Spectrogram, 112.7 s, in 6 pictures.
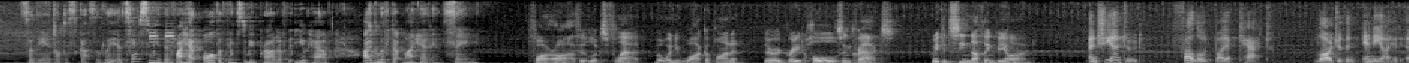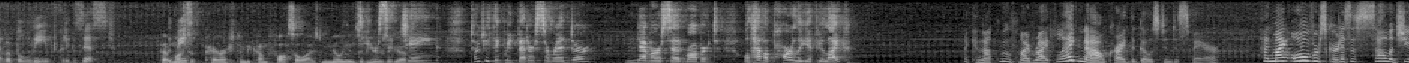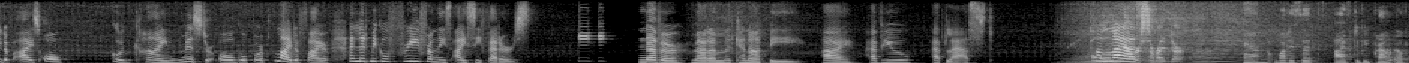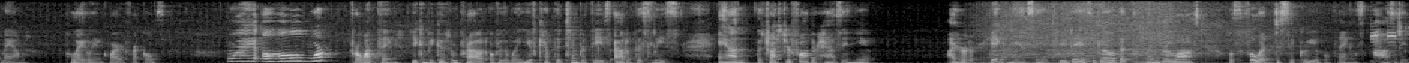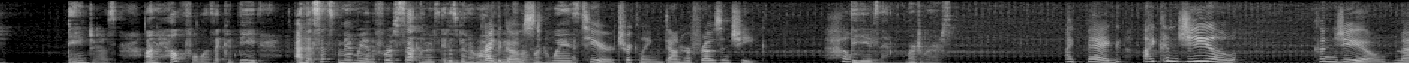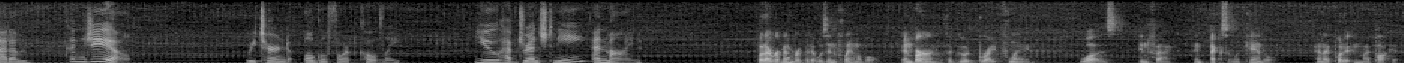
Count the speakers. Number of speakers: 6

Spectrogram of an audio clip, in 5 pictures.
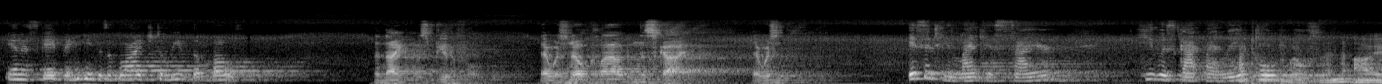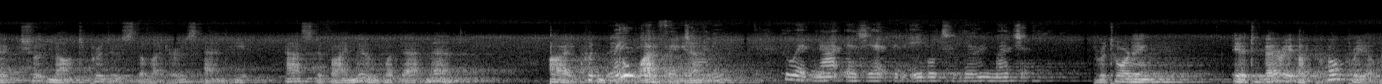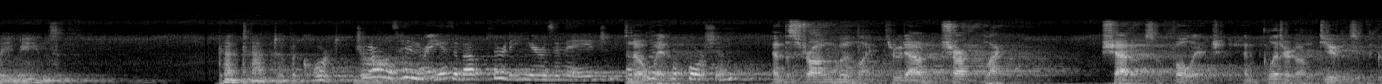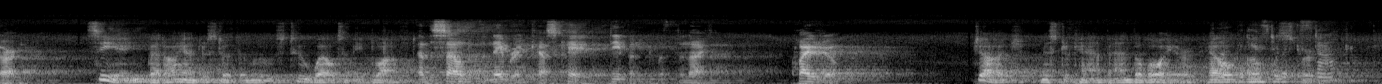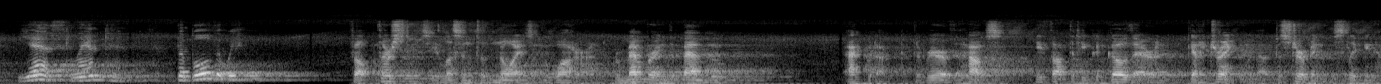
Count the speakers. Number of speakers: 4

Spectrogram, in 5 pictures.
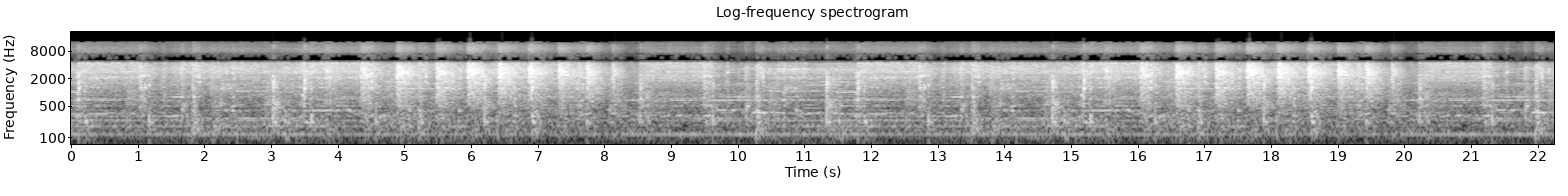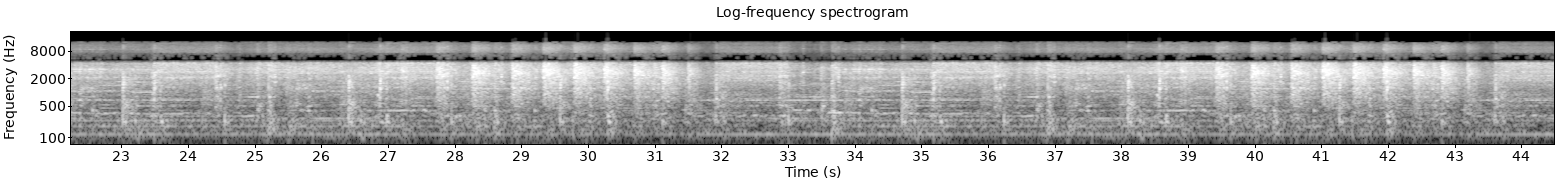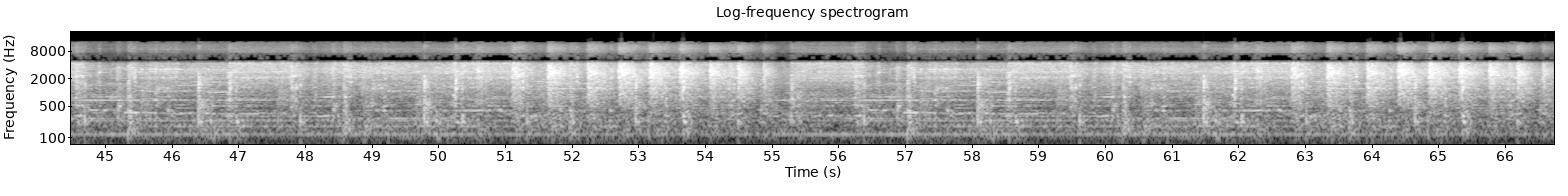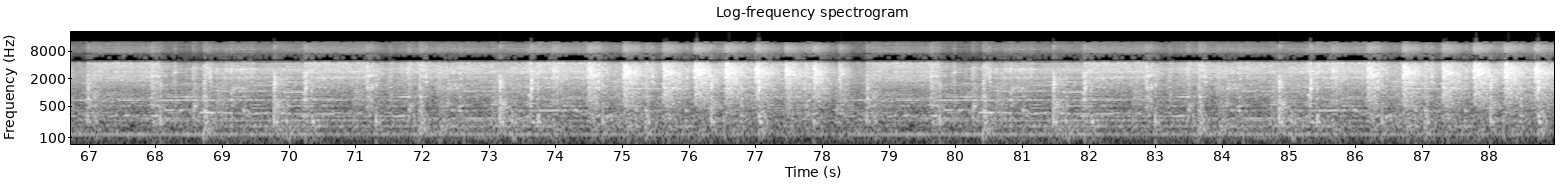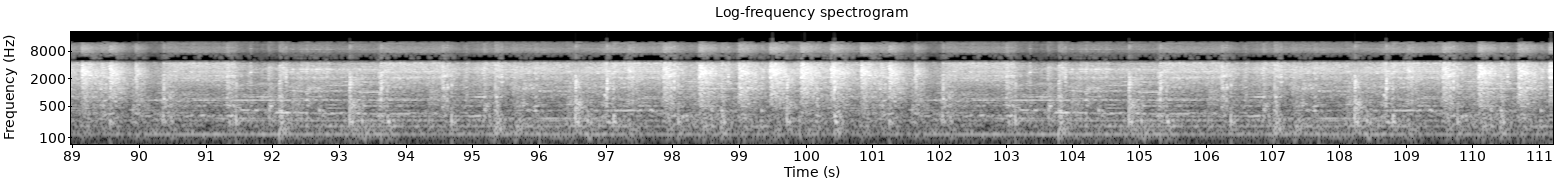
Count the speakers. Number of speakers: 0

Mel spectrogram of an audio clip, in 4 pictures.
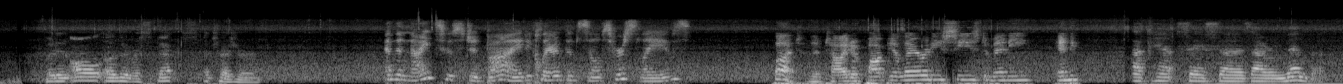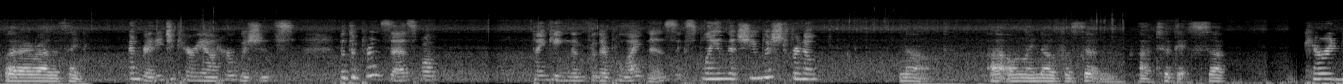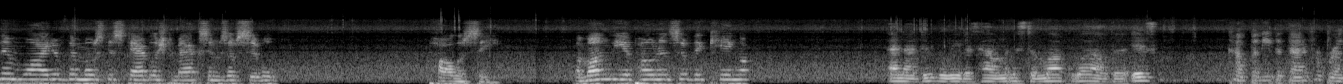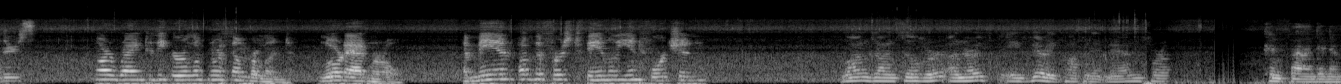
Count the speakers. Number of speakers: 4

